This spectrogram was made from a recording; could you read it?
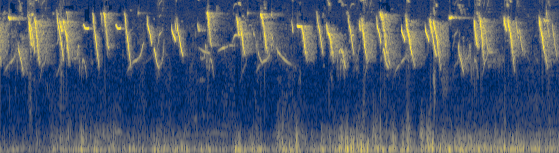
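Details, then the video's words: At a feeder, saffron finches keep up rapid, irregular high-pitched chips and slurred tweets, about two or three a second, crowding together in a lively chorus above a soft low hum. "canário da terra fazendo barulho na seva"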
